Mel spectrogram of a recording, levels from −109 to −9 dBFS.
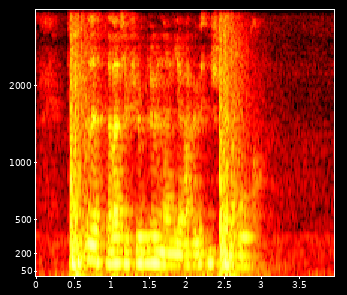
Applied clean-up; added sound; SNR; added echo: none; Gunshot, gunfire; 5 dB; reverberation time 0.4 s.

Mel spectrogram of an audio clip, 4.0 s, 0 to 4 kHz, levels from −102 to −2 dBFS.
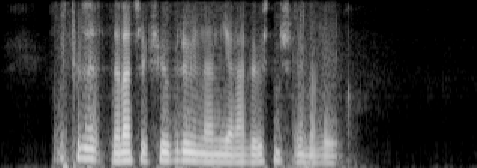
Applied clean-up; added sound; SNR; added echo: neural separator model SepFormer WHAMR!.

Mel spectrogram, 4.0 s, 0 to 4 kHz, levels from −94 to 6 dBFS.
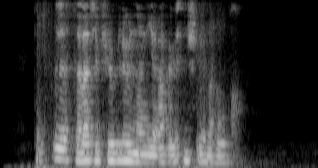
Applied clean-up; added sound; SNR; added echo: neural mask model DeepFilterNet 3.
